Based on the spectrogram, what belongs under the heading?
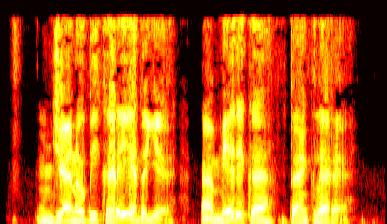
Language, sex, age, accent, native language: Uzbek, male, 18-24, Andijon, Uzbek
